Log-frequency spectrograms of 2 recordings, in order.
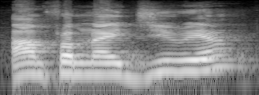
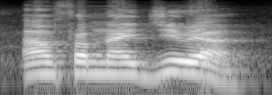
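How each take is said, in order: Both takes have the same delivery.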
